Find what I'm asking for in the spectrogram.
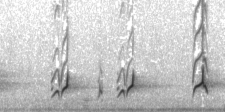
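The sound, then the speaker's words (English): Bird calls in the New Jersey Pine Barrens, from prairie warblers atop young pines and great crested flycatchers overhead: three loud, clear, rising high chirped calls spaced apart, with a faint brief note between the first two, over a quiet background. “Bright yellow prairie warblers trill atop young pines. Great crested flycatchers call out overhead.”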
